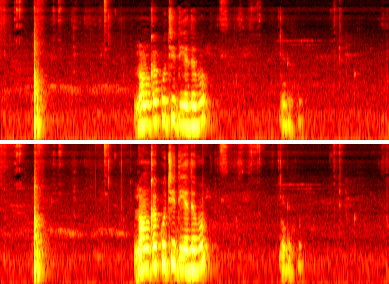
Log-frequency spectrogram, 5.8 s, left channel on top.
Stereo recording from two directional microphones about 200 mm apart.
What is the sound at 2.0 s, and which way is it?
Speech, 55° right (ahead or behind).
